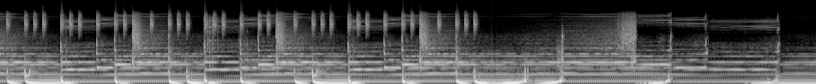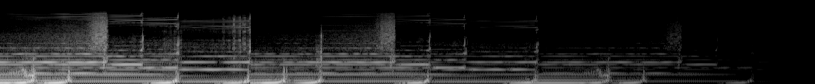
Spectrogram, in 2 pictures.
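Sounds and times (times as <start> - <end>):
instrumental type beat: 0.0 - 12.6.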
